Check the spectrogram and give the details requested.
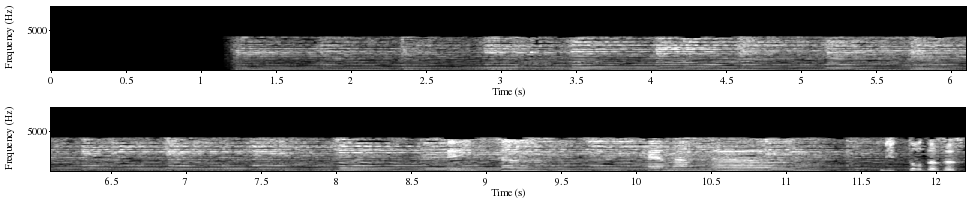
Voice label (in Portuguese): NATAL P AMIGO (A) M; Telemensagens; Natal e Ano novo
